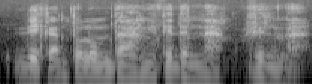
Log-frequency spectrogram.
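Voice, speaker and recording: A man's voice: lowish voice, fairly even intonation, normal speed, husky. An actor playing an earnest male suitor in an old radio drama, speaking persuasively and pleadingly. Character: earnest male suitor courting a separated mother.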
